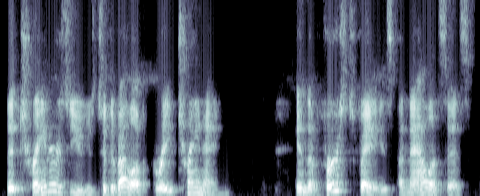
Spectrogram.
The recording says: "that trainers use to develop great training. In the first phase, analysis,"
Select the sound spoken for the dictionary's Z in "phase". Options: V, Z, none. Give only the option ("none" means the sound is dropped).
Z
